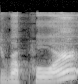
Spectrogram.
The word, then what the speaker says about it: rapport: okay the pronunciation is Rapport we do not pronounce the t raor is the relationship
